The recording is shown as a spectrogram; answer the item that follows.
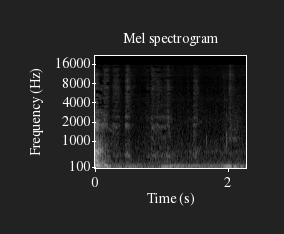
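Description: A pen writing a short word on notebook paper: a few brief scratching strokes in the first second.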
